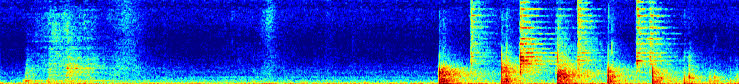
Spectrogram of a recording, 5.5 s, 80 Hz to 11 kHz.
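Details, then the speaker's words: 2017 Honda Pilot, wheel raised off the ground: irregular metallic clinks and clanks as the wheel turns; suspected tire pressure sensor broken free inside the tire, rolling around and sometimes hitting the aluminum rim. Intermittent; customer reported gravel-like and slow-speed clanking. "you hear it and it doesn't do it all the time what I think I think the tire pressure sensor broke free on the inside and is actually rattling around and sometimes hitting the aluminum part of the rim"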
